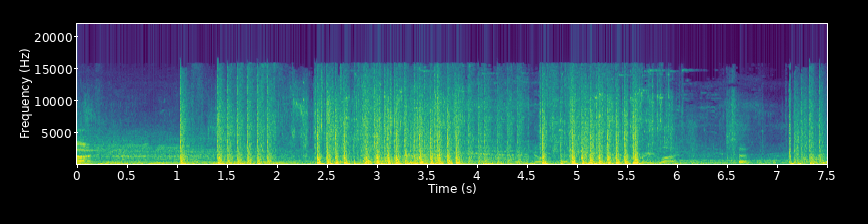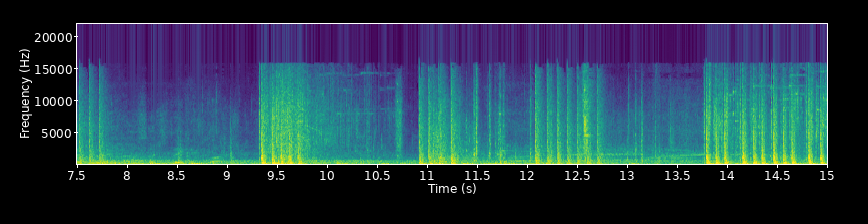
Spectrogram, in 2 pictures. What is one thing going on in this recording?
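Rapid gunfire rattles in loud, quick bursts.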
